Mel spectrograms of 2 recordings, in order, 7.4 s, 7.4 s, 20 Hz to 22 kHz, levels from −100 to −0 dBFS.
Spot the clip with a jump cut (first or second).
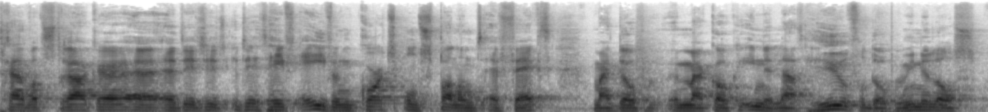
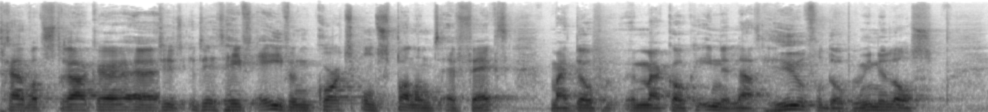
second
